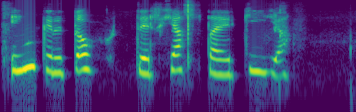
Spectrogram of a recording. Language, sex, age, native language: Icelandic, female, 9, Icelandic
